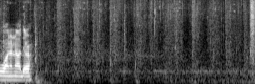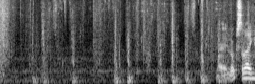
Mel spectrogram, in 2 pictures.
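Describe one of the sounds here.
Footsteps crunch on snow and wood.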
